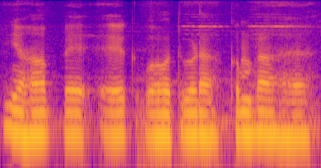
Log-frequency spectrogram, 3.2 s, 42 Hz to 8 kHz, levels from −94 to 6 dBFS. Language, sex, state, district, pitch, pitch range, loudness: Hindi, male, Uttar Pradesh, Saharanpur, 120 Hz, 115-120 Hz, -16 LUFS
